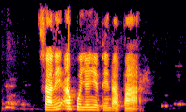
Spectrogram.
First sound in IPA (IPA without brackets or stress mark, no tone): s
